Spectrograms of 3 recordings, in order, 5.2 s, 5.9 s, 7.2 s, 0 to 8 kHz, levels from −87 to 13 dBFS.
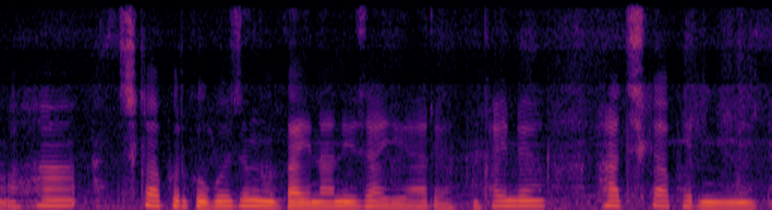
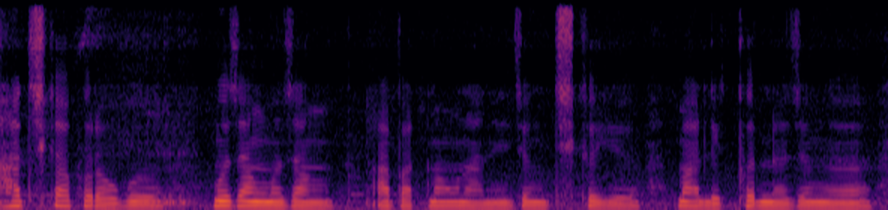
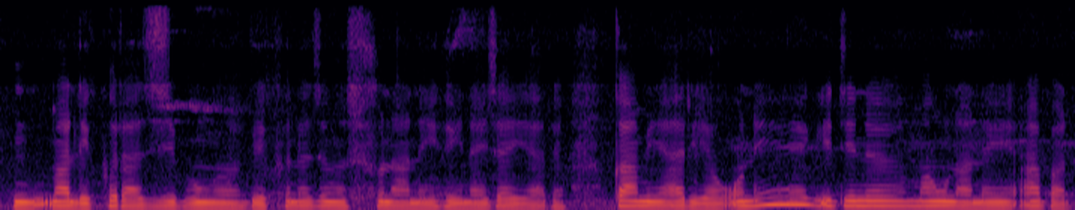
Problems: low volume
